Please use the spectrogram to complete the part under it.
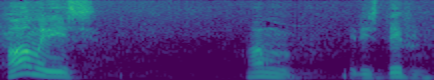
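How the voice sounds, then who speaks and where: A man's voice: a little high, very animated, a little slow, pushed and bright, heavily acted. An actor playing a weary, resentful male indentured laborer in an old-time radio drama, speaking in simple clipped sentences. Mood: bitter.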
